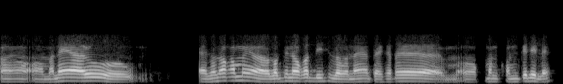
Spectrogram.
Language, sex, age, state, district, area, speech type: Assamese, male, 18-30, Assam, Golaghat, rural, conversation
